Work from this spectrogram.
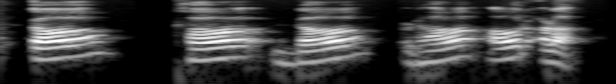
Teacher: जीभ का अग्रभाग पीछे की ओर मुड़कर तालु को स्पर्श करे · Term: मूर्धन्य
